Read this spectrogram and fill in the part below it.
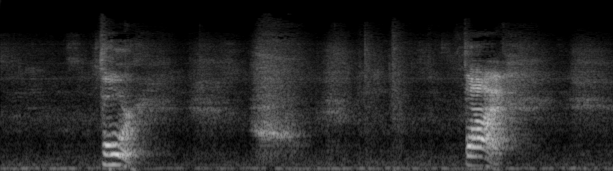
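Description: A woman groans with effort, close by.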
